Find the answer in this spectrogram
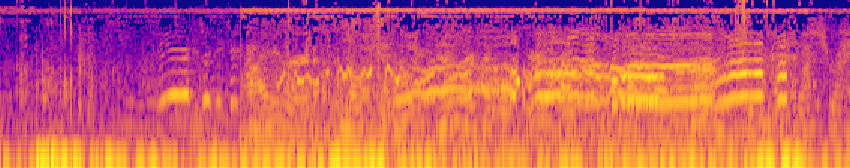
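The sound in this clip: Chickens in a backyard run cluck and call continuously, with many short, overlapping squawks and warbling notes that grow busier midway. A thin, steady high whine runs underneath the whole time.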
